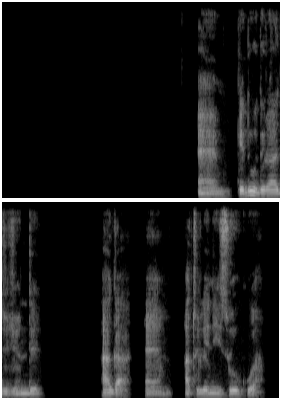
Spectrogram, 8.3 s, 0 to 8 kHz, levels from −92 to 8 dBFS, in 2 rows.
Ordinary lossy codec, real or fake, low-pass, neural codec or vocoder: none; real; none; none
